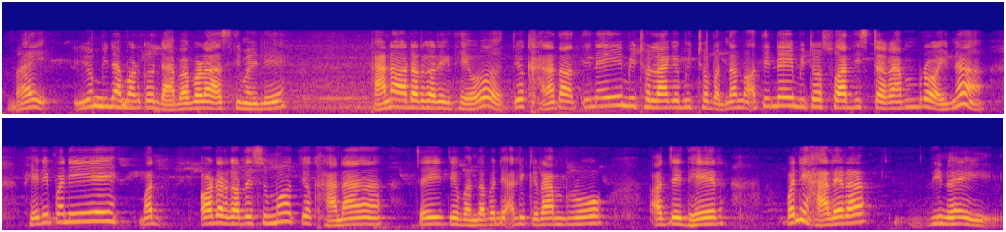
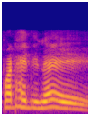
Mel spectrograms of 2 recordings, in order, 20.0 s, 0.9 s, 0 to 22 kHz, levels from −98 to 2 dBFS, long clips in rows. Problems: none marked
